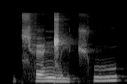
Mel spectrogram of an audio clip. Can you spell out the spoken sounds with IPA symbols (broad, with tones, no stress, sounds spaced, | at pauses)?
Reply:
t͡ɕʰ ɛ˦˥ ŋ͡ǁ i˦˨ t͡ʃʰ u˦˥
